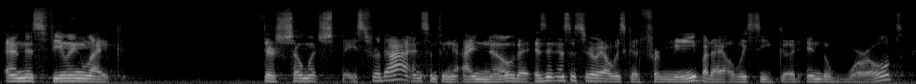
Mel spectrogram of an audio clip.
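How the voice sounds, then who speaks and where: This interview guest is a man with a medium-pitched voice at a normal speed, recounting personal stories in a casual, reflective manner and acting out little asides. Everything echoes as if in a large hall.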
